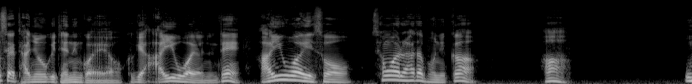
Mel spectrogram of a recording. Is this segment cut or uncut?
cut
